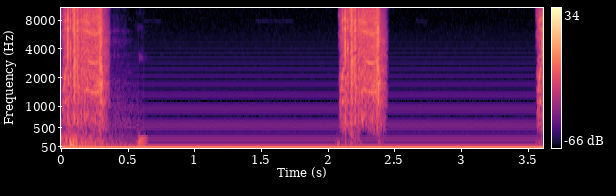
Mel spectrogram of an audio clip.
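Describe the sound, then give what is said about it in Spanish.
Camera shutters click as photographers take photos, with two sharp, loud bursts separated by silence and a third beginning right at the end. “Unas fotos antes. Es que han venido aquí unos fotógrafos que dicen que...”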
